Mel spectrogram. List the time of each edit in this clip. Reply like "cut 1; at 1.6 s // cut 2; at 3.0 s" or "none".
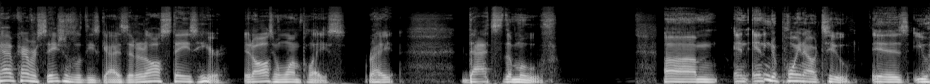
cut 1; at 2.7 s // cut 2; at 6.6 s // cut 3; at 7.6 s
